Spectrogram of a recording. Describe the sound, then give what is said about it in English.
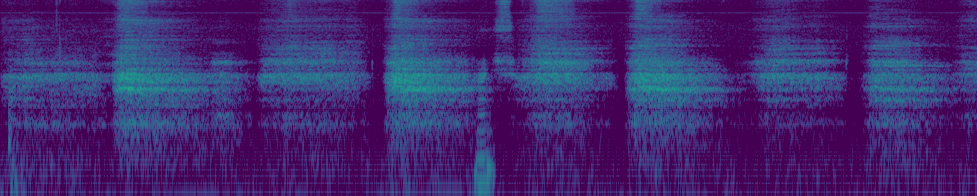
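Deep, rhythmic breathing from a guided breathing exercise: many strong, airy breaths repeat at a steady pace of roughly one every second or so, over a low, constant tone. “Breathe in deep, let go.”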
